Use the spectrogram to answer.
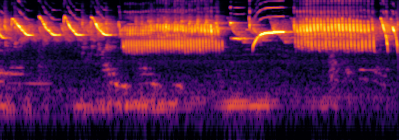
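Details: Young canaries singing to tutor other canaries: falling slurred whistles, then a dense buzzy trill, a rising sweep, and another loud rolling trill, with faint low hum beneath.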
